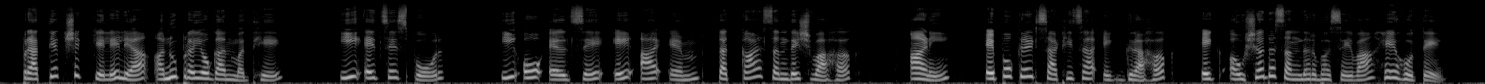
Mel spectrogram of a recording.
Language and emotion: Marathi, neutral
